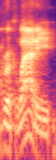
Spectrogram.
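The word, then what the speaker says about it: Bruichladdich: kind of like how brook laddie lost the guttural at the end like brooklynic i don't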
